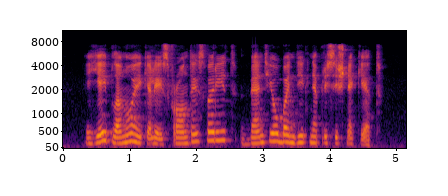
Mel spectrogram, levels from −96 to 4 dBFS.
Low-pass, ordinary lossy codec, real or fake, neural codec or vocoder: 7.2 kHz; AAC, 64 kbps; real; none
